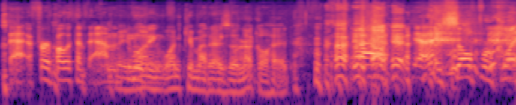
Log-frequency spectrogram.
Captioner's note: laughs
